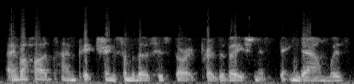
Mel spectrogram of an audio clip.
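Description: A man's voice: deep voice, fairly even intonation, fast, husky, poor audio. A man, an author, answering interview questions in a thoughtful, conversational way with frequent restarts. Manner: thoughtful, restarts, laughs lightly. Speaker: author guest.

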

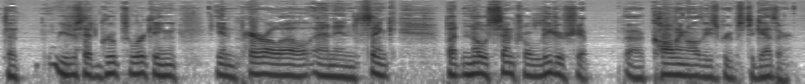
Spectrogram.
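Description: A man hosting a radio talk show, calmly summarizing and asking questions. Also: mid-range voice, normal speed, no room sound.

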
